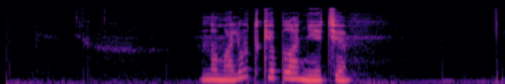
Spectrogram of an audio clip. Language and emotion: Russian, neutral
